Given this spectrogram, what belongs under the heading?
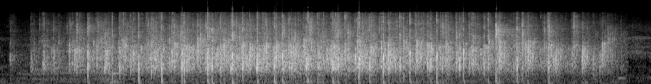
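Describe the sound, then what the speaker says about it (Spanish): An audience at the closing of the 20th International Bioethics Seminar breaks into loud, sustained applause, many hands clapping densely for several seconds before it fades out. "Un aplauso para ellos."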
